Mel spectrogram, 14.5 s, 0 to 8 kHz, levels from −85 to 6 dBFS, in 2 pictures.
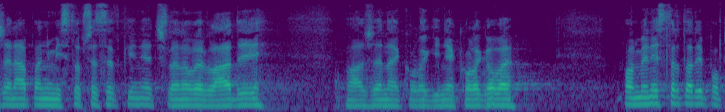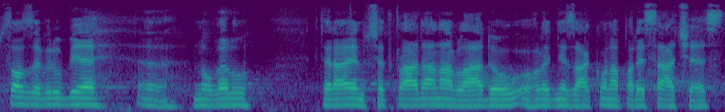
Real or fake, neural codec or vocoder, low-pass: fake; vocoder, 44.1 kHz, 128 mel bands every 256 samples, BigVGAN v2; 7.2 kHz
